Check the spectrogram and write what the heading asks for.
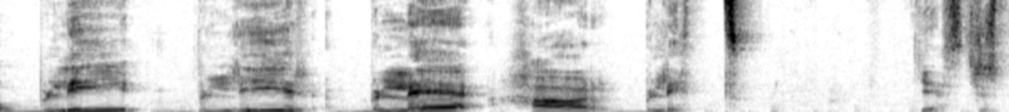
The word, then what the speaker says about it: blir: Remember to hit that R, blir, right?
